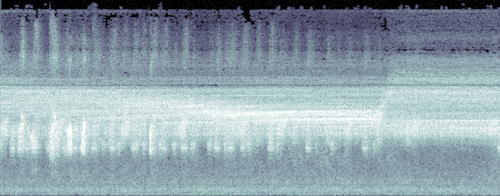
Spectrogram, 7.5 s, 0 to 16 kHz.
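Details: Summer cicada chorus at a traditional Japanese farm in Saitama on a sunny late morning, 20 July 2024: shrill continuous buzzing with quick pulsed bursts early, then a sustained whining tone that shifts higher near the end.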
